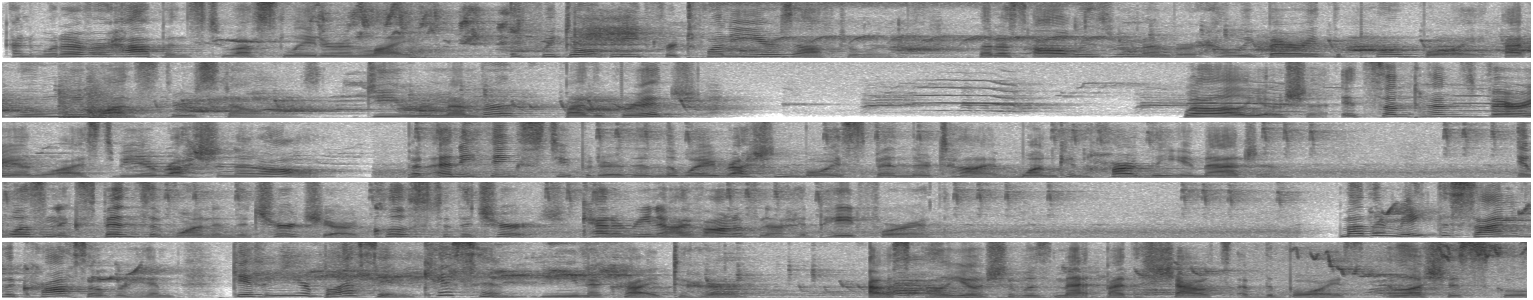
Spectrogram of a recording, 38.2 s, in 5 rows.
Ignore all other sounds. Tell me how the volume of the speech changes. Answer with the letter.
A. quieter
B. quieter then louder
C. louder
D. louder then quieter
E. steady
E.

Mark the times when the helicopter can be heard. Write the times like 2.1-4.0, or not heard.
not heard.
